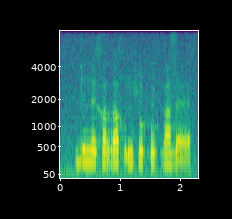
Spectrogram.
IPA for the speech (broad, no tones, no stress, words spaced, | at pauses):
ɡin̪exɐrɐx ṵɲçũhũx ɡazɛ̰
